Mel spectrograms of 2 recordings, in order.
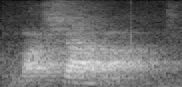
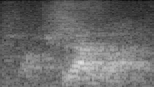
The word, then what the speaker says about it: Warszawa: Warszawa. Okay. Now, did you hear that the stress syllable was the one next to the last, the penultimate syllable? Warszawa.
